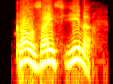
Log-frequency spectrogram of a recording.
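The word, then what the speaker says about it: Carl Zeiss Jena: Como que é que se pronuncia? – Karl-Zeiss Jena. Exatamente assim.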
